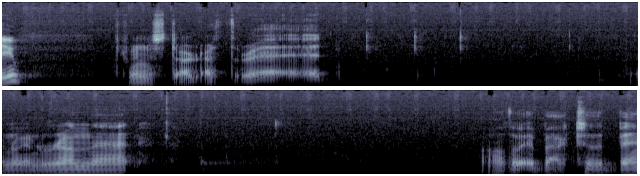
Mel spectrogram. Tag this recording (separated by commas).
Speech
